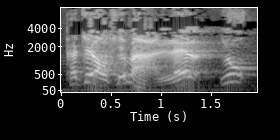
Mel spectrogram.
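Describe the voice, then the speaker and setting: A man's voice: high-pitched, huge pitch swings, a little slow, pushed and bright. A man performing a crosstalk comedy routine as lead storyteller, switching between his narration and character voices.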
